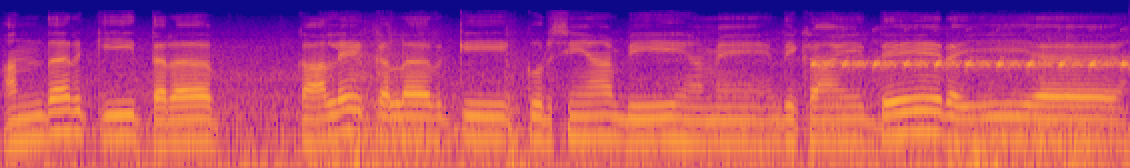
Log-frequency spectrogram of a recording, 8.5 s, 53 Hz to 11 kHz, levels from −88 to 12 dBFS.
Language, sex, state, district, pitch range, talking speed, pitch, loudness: Hindi, male, Rajasthan, Jaipur, 125-140 Hz, 90 wpm, 130 Hz, -14 LUFS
